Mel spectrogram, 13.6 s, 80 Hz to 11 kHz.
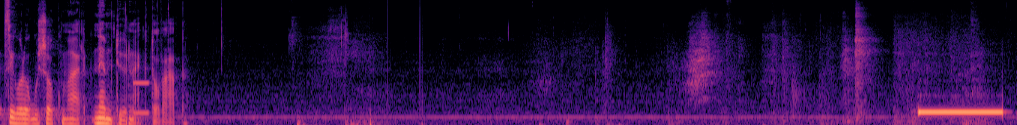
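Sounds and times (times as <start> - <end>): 
speech: 0.0 - 2.6
telephone ringing: 12.3 - 13.5.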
